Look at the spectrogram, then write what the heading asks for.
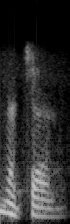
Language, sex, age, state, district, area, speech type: Maithili, male, 45-60, Bihar, Supaul, rural, conversation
